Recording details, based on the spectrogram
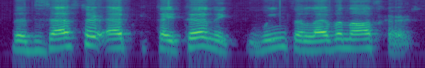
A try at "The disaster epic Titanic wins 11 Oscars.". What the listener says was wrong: Because it's a title, we need a nice clean stop. So I need to hear that stop. The disaster epic Titanic. Yes, you can say it faster, but we need that stop. The disaster epic Titanic wins 11 Oscars.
